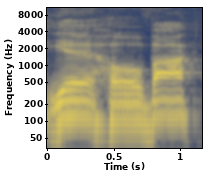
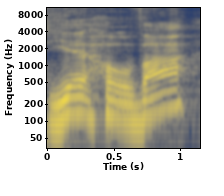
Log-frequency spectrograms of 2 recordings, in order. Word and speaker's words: Yehovah: I can show you from Jews from this period and earlier and later, who said the vowels are Shva, Cholam, Kamatz, Yehovah, explicitly, not an opinion.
